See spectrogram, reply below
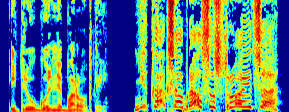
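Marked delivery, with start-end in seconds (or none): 1.7-3.5 very high, thin, piercing voice; squeaky voice. A narrator's reading. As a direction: squeak like a little clerk. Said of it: "От его писклявого голоса". (писклявый голос)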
